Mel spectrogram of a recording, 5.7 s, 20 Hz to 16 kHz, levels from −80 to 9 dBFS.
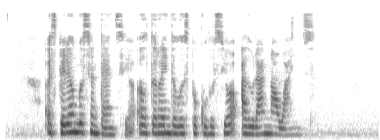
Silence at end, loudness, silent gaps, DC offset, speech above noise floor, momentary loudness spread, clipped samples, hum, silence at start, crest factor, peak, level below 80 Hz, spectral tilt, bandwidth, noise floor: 1.05 s; -26 LUFS; none; under 0.1%; 34 dB; 17 LU; under 0.1%; none; 0.45 s; 20 dB; -8 dBFS; -70 dBFS; -5 dB/octave; 11.5 kHz; -59 dBFS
